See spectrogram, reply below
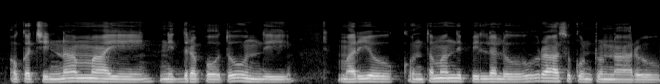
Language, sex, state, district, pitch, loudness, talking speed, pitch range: Telugu, male, Telangana, Komaram Bheem, 125 Hz, -15 LUFS, 80 wpm, 120-135 Hz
